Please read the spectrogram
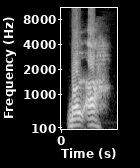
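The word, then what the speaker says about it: מלאך: Pero sa Hebrew ay malak. I think ang tamang pronounce dyan ay mal'ah. Mal'ah. No? Mal'ah.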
